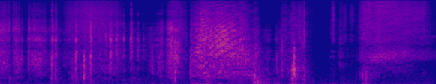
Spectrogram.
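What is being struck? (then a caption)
Old paper book pages. An open vintage botanical book with thin old paper pages, turned slowly by fingertips and smoothed down. Soft, bright papery rustles and swishes come in a string of short crinkles. Two longer sweeping page turns stand out, one near the middle and one at the end.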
